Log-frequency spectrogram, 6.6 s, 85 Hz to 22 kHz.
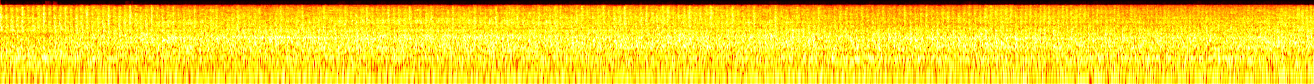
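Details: John Deere 401C diesel with cracked block, idling: rough, uneven lumpy beat with one cylinder not firing; temperature check shows number three cold while others hot, confirming an injector problem.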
